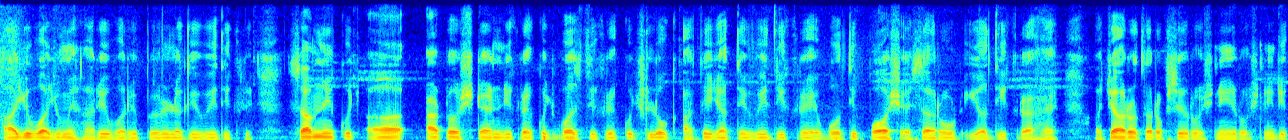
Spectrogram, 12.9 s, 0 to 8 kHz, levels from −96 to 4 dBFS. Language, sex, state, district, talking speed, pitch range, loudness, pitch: Hindi, male, West Bengal, Malda, 215 wpm, 85-95 Hz, -26 LUFS, 90 Hz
